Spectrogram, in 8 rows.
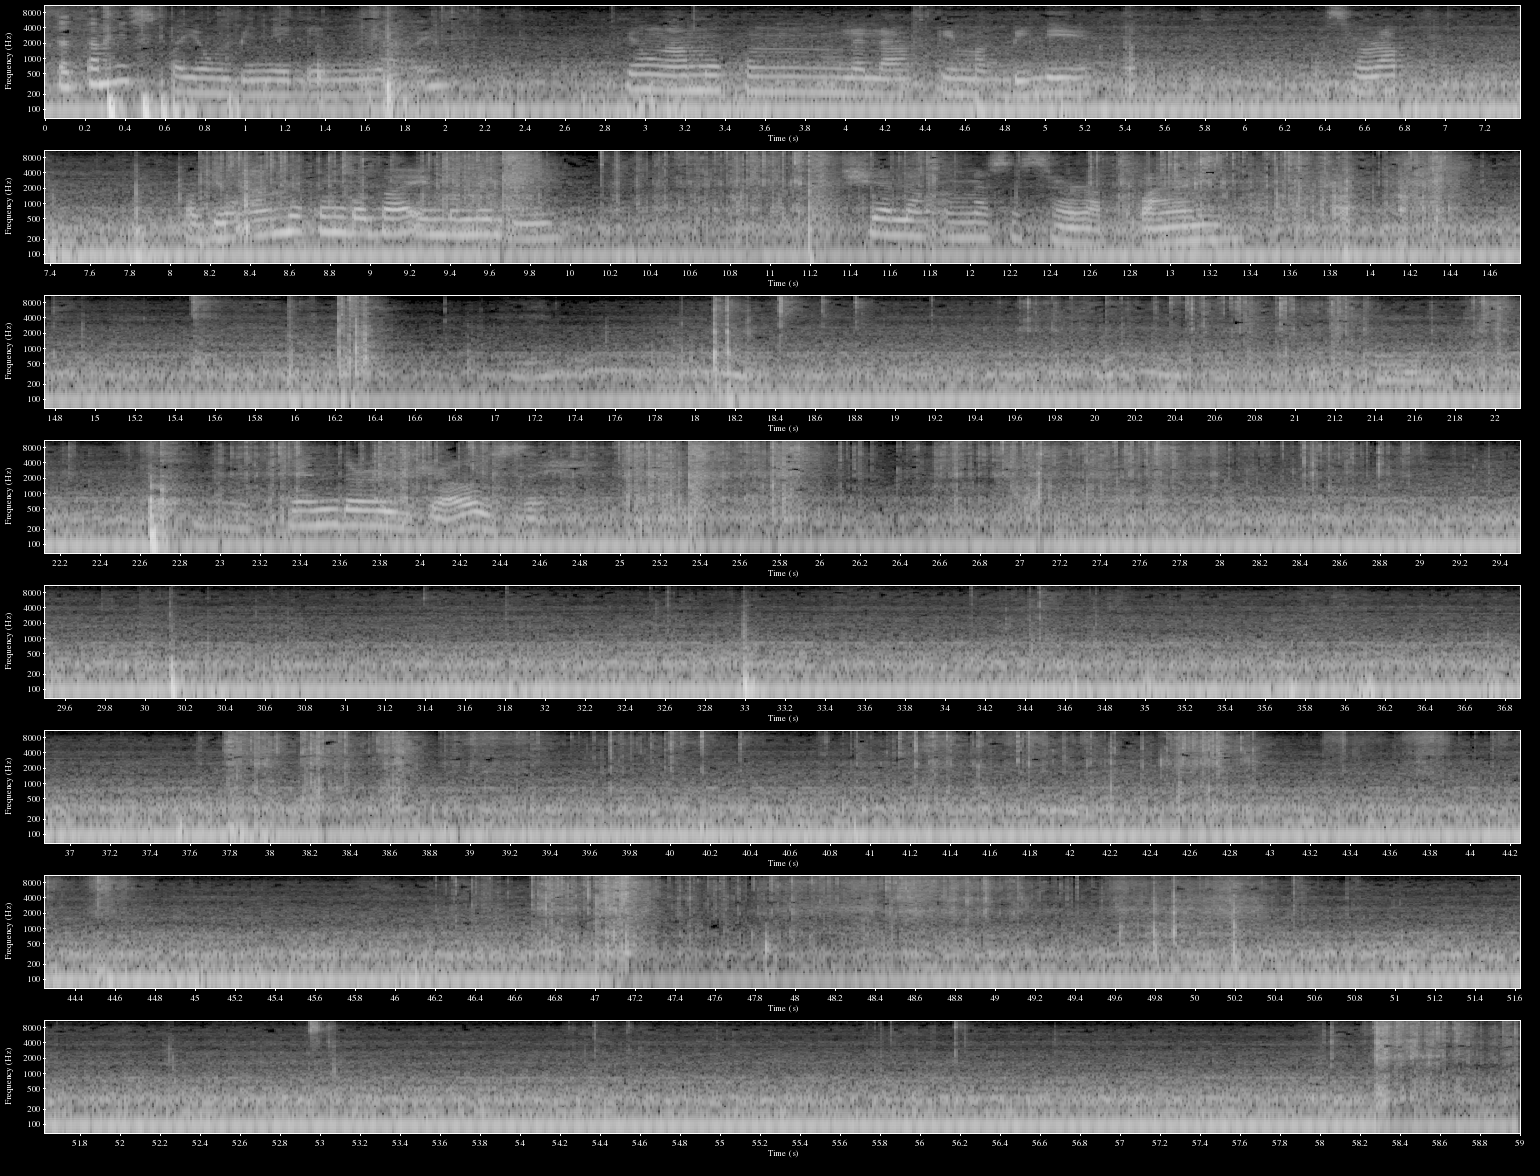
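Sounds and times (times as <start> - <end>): rustling and crinkling: 0.0 - 2.4, 7.9 - 14.6, 19.6 - 29.4, 37.6 - 44.8, 45.8 - 50.9
steady low hum: 0.0 - 59.0.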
